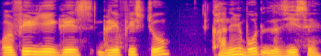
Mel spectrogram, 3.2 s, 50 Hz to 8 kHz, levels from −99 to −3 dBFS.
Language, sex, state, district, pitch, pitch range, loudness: Hindi, male, Arunachal Pradesh, Longding, 130 Hz, 125-145 Hz, -14 LUFS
